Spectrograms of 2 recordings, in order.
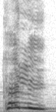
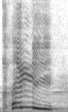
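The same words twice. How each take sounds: First: The middle consonant is pronounced as an L. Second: The middle consonant is pronounced as an L.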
